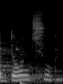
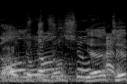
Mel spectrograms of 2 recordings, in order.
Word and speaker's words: Odonchu: La fête des ignames, par exemple, c'était à Donchou. C'est comme ça. Non, c'est Odonchu. Tu ne peux pas mélanger ma fête ici. On dit Odonchu.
